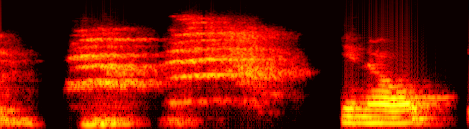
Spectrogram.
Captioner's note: baby shouts loudly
